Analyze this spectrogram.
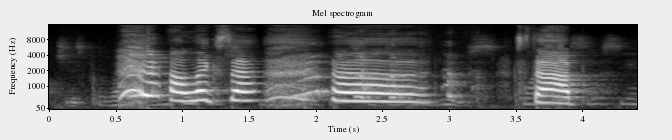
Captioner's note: sighs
